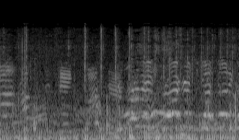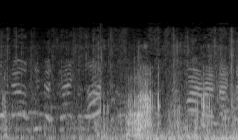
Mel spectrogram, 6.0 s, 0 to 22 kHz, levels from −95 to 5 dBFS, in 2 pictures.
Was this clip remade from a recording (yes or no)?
no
